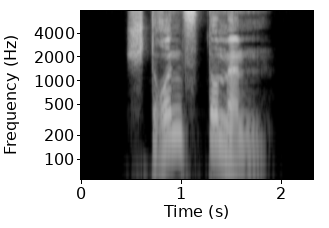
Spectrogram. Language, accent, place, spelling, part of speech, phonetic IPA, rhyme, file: German, Germany, Berlin, strunzdummem, adjective, [ˈʃtʁʊnt͡sˈdʊməm], -ʊməm, De-strunzdummem.ogg
- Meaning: strong dative masculine/neuter singular of strunzdumm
